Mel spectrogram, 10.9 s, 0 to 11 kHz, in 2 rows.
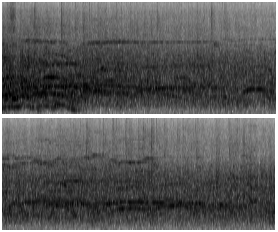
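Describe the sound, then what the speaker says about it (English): Appreciative crowd applauding at a women's 9-ball pool match in Peoria after the closing shot, a steady wash of clapping that stays loud across the whole stretch, with scattered cheers and faint voices mixed in. "An appreciative crowd"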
